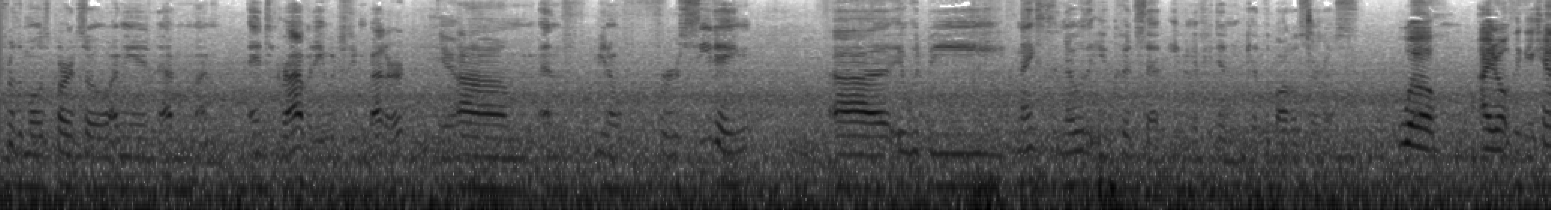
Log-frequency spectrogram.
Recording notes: Chatting in the car leaving X Club sex club for the first time. Natural girl talk in the car leaving a new sex club (nightclub style).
